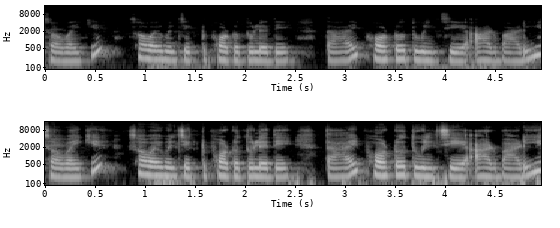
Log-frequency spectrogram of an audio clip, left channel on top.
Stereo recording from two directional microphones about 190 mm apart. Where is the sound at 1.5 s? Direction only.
25° right (ahead or behind).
